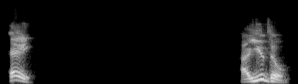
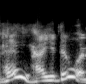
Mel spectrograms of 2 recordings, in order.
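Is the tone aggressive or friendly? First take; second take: aggressive; friendly. First: The greeting sounds hard and aggressive. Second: The greeting sounds warm and friendly. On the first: It signals no wish to chat. "that aggressive thing" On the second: It invites the other person to chat. "I'm not going"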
